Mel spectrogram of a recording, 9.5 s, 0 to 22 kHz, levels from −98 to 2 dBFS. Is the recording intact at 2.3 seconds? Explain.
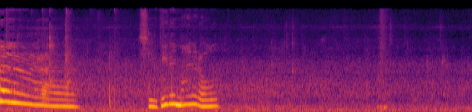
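Yes, at 2.3 seconds the audio is intact, with no dropout, click, distortion or other fault at that moment.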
